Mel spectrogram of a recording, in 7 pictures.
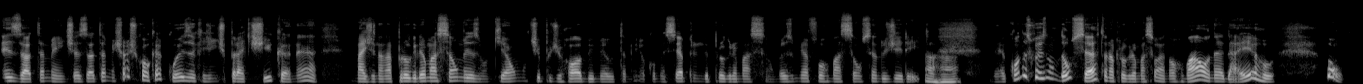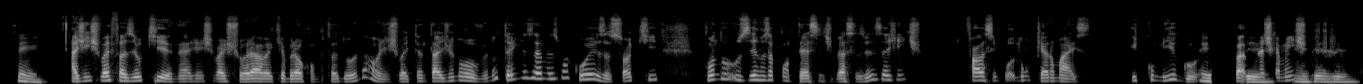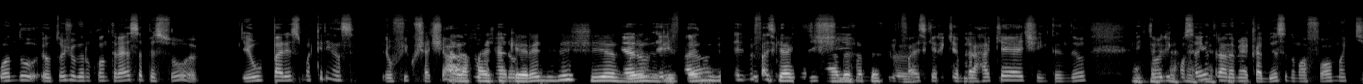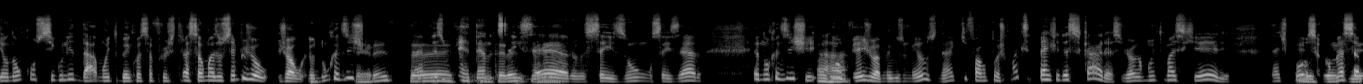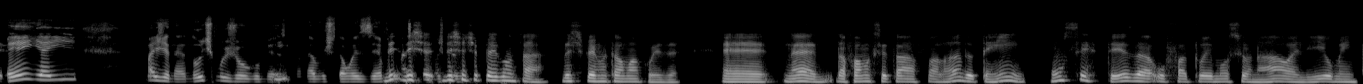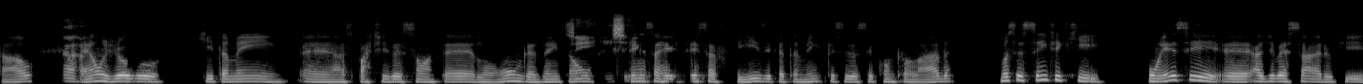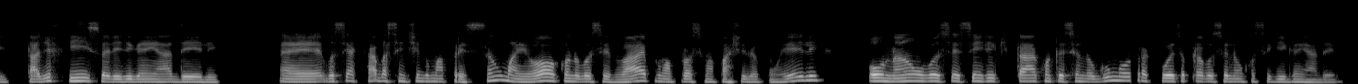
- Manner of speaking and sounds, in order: tongue click; tapping; other background noise; laugh
- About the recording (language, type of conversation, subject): Portuguese, podcast, Como você lida com a frustração quando algo não dá certo no seu hobby?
